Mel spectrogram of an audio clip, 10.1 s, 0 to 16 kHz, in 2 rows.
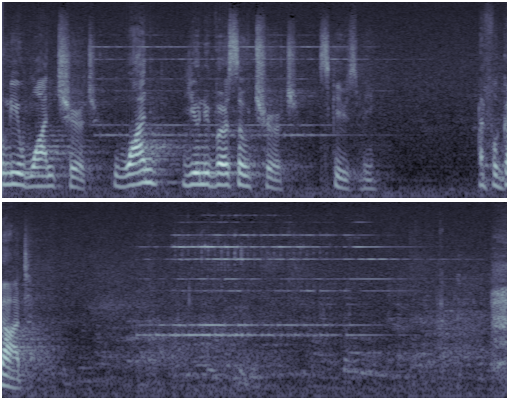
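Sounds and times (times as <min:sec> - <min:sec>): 
mobile phone ringing with an electronic ringtone: 0:00.0 - 0:03.7, 0:06.3 - 0:09.4
speech: 0:00.0 - 0:03.8, 0:04.8 - 0:05.5
faint murmur: 0:05.6 - 0:10.0.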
